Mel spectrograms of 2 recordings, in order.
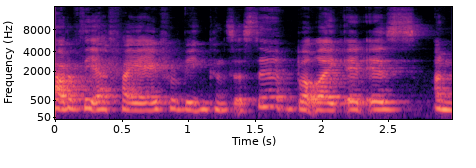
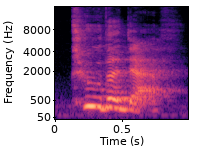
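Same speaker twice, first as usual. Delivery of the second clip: usual speaking voice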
